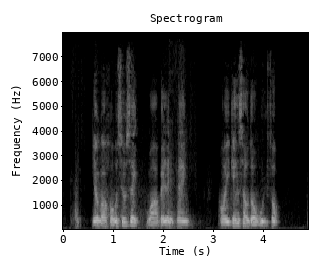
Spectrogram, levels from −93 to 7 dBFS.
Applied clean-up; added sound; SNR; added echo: neural separator model SepFormer DNS4.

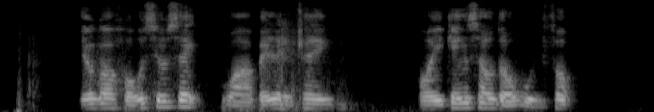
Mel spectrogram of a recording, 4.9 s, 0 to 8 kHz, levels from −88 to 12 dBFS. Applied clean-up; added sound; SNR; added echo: neural mask model DeepFilterNet 3.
